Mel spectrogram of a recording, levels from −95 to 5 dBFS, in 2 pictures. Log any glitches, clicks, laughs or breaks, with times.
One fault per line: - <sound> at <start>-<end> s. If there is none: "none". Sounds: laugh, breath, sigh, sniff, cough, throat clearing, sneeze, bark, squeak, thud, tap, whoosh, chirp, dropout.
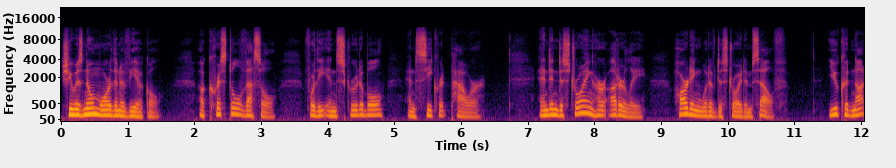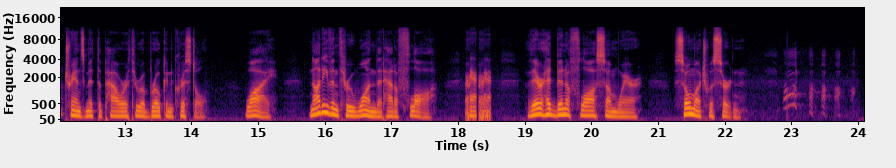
- laugh at 18.1-18.5 s
- laugh at 22.6-24.0 s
